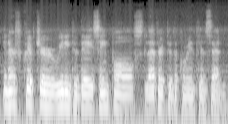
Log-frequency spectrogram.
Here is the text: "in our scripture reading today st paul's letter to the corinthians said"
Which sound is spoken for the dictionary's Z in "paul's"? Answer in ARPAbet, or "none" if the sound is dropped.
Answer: S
